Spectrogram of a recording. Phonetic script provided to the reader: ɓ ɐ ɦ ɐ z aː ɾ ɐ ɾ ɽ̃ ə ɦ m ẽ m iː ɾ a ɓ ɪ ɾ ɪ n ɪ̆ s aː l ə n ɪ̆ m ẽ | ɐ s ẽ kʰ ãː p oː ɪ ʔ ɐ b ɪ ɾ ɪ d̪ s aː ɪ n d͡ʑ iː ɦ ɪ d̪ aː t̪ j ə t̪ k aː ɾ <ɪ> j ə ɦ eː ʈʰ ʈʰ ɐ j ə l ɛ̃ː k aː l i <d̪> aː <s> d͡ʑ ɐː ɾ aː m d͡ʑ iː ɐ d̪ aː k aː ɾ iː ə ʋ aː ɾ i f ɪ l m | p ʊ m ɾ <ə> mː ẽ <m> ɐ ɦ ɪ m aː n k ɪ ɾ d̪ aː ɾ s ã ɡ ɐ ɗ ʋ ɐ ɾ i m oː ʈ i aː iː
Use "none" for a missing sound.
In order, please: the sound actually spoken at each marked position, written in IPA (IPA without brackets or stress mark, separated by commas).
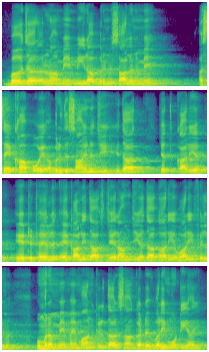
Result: i, d̪, s, ə, m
